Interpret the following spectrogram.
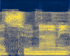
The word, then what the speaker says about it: tsunami: I know, tsunami. And actually, if you see the spelling, it's with a T, T-S.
